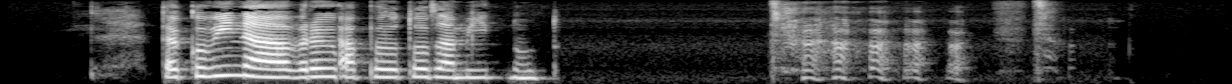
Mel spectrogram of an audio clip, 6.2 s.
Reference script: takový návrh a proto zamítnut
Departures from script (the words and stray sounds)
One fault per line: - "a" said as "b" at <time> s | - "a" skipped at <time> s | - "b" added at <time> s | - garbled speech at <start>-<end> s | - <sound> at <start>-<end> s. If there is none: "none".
- laugh at 3.8-5.4 s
